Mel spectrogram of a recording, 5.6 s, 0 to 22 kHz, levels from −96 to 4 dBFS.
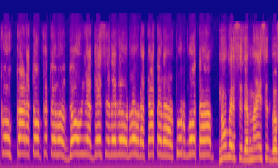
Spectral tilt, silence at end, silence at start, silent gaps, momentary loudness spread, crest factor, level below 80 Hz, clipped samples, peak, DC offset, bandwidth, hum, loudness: -1.5 dB/octave; 0 s; 0 s; none; 4 LU; 16 dB; -58 dBFS; under 0.1%; -4 dBFS; under 0.1%; 12.5 kHz; none; -19 LUFS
